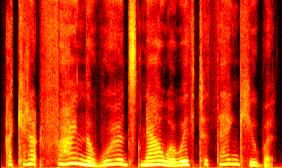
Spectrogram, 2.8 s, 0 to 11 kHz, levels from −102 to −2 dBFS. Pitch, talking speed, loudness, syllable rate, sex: 255 Hz, 235 wpm, -18 LUFS, 5.2 syllables/s, female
